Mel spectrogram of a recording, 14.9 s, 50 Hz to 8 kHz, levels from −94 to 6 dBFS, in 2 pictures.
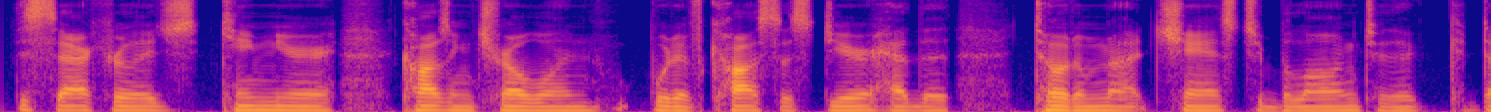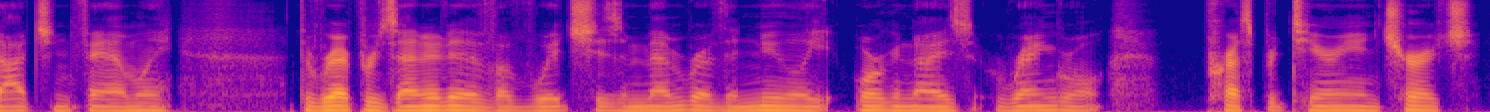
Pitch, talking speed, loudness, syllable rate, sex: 100 Hz, 150 wpm, -22 LUFS, 5.1 syllables/s, male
